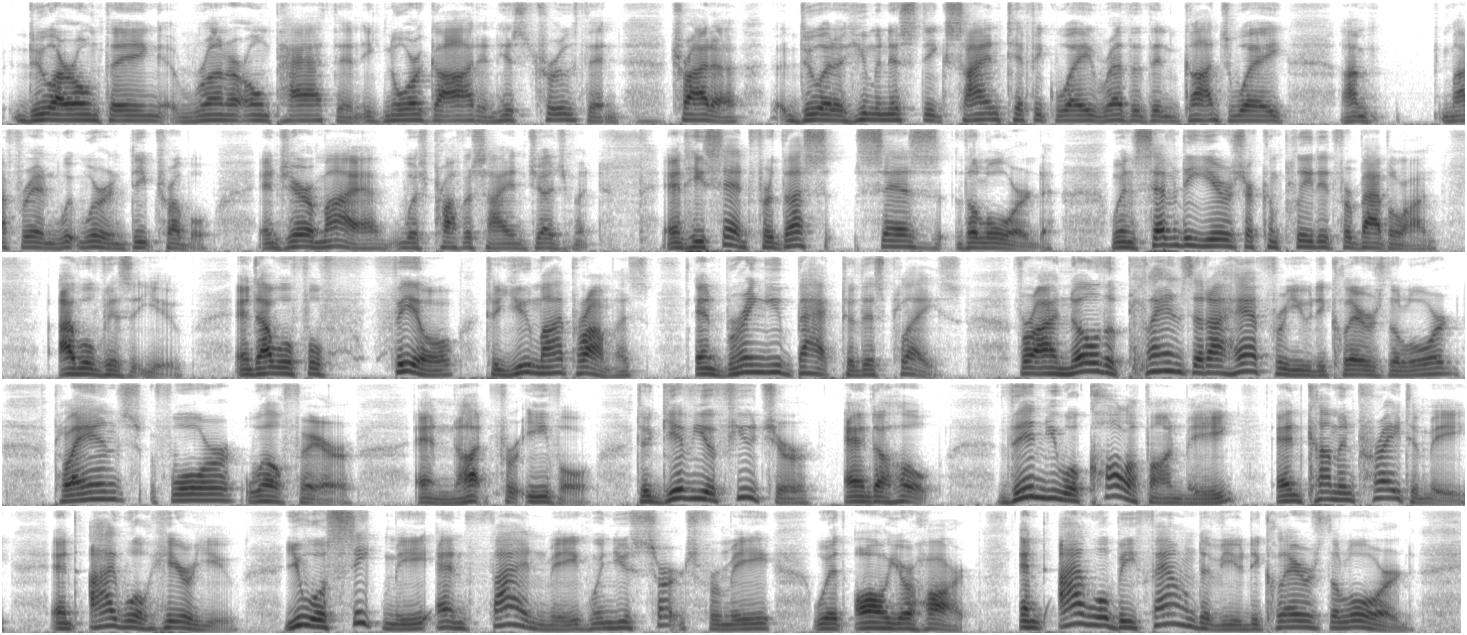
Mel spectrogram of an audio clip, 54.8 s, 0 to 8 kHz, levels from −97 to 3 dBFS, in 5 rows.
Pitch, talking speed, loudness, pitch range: 125 Hz, 160 wpm, -25 LUFS, 115-145 Hz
